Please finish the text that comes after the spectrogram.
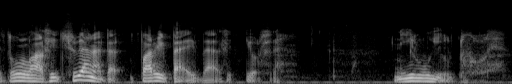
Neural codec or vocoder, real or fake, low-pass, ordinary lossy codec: none; real; 14.4 kHz; none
